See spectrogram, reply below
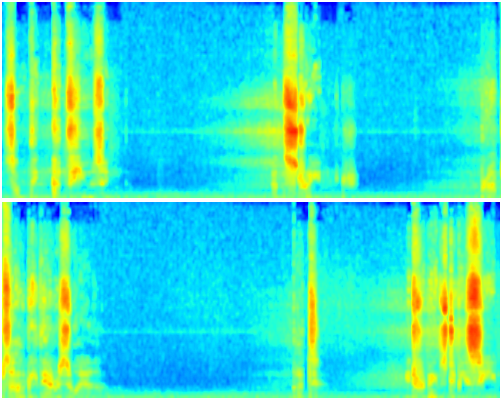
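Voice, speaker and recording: In an ASMR roleplay, a man plays a curious, courteous sleep demon, whispering in a breathy, gravelly bass. His phrasing is formal, measured and reassuring, with a sing-song, heavily acted quality and a calm, polite mood.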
